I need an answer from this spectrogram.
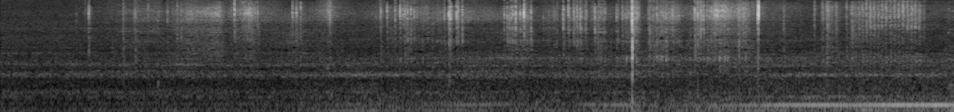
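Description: Chevy Cruze Ecotec engine heard from inside the cabin as the car pulls away: a low steady hum that grows louder from about two seconds in. A single sharp click about three seconds in.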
